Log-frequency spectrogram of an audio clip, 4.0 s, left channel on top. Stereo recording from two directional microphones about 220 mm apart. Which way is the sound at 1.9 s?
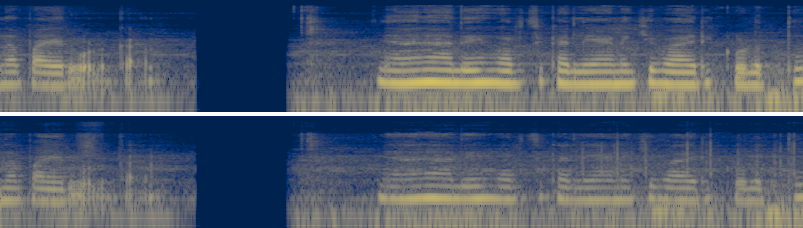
35° left (ahead or behind).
